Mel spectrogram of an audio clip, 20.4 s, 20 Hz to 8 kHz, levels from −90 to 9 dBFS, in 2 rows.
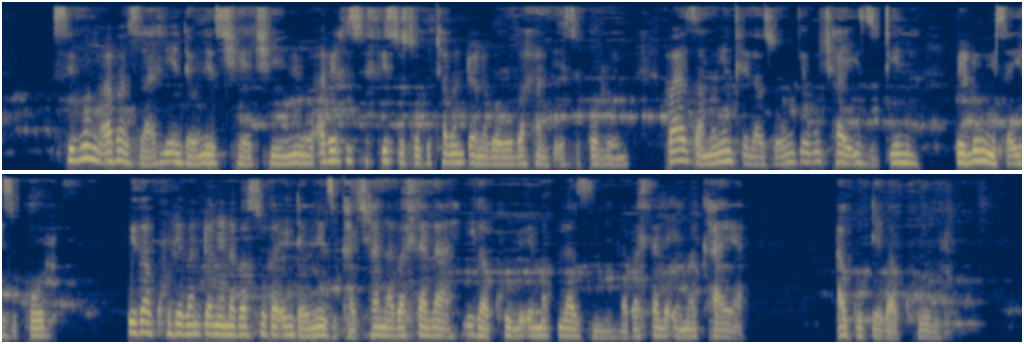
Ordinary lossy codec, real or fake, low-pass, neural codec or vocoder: AAC, 32 kbps; fake; 7.2 kHz; vocoder, 44.1 kHz, 128 mel bands every 256 samples, BigVGAN v2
